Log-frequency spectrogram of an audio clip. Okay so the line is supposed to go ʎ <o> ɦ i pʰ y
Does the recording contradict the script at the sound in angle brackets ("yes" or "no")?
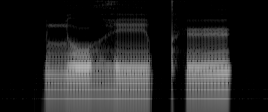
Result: yes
